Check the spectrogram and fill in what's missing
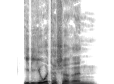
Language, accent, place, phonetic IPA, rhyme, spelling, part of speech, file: German, Germany, Berlin, [iˈdi̯oːtɪʃəʁən], -oːtɪʃəʁən, idiotischeren, adjective, De-idiotischeren.ogg
- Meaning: inflection of idiotisch: 1. strong genitive masculine/neuter singular comparative degree 2. weak/mixed genitive/dative all-gender singular comparative degree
